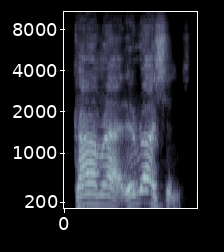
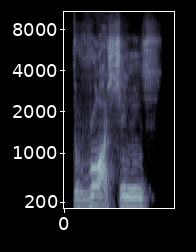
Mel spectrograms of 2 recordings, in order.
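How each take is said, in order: First: Higher mock Russian accent, Comrade; second try Russian accent. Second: Put-on slow, failed Russian accent on the Russians; a clumsy first stab at Russian; bad Russian accent. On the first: Host retries his Russian accent for listeners, still hammy. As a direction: another go at sounding Russian. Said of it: "I gotta work on that". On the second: Host tries a Russian accent on listeners, poorly done. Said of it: "That wasn't a good Russian accent".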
